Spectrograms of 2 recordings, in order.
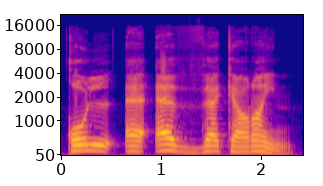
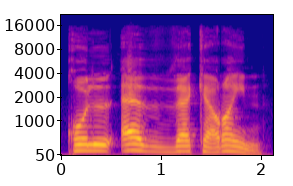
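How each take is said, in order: First: Both hamzas are fully pronounced. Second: The second hamza is completely dropped. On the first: "with two full Hamza" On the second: "with a completely hidden and removed Hamzat al-Wasl"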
